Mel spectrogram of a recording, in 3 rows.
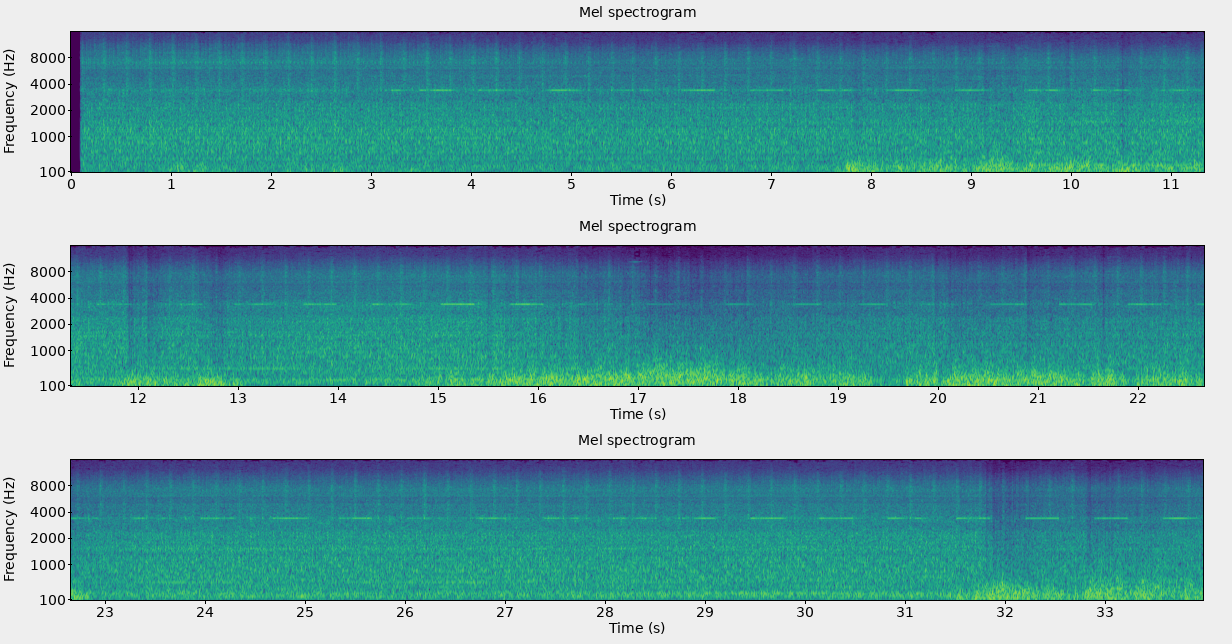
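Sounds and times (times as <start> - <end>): truck engine running: 0.1 - 33.9
truck reversing alarm beeping: 0.1 - 33.9.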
